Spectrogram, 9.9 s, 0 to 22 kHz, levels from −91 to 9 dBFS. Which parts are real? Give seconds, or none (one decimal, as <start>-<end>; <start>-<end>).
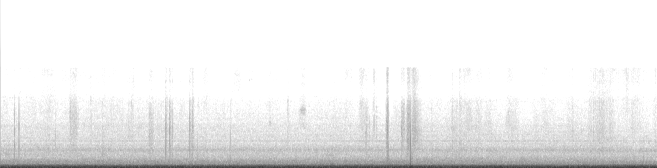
0.0-1.3; 3.5-6.3; 7.2-8.4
